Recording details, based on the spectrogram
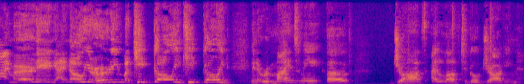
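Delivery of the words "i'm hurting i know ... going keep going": very high, loud hammed-up cries; frantic high-pitched mock screaming; anguished yelling. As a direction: yell it out as player and coach at the breaking point. Acting out pained player, yelling coach.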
